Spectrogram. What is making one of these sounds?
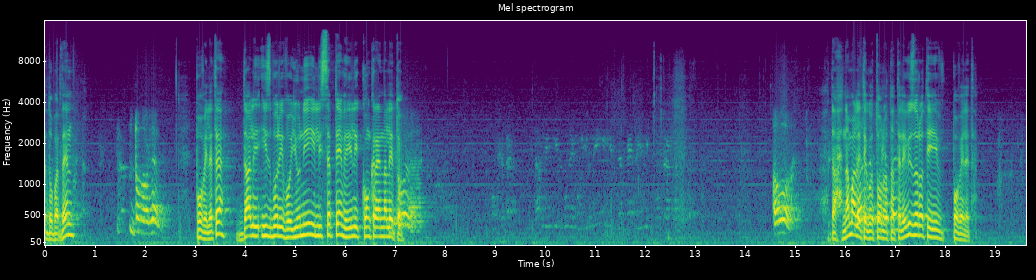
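A young man speaks calmly into a microphone, pausing now and then.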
